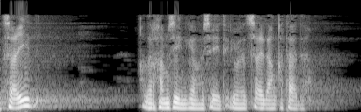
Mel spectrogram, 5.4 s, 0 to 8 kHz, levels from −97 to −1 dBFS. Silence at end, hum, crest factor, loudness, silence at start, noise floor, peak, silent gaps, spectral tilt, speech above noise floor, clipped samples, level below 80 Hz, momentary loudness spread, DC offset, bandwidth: 0.75 s; none; 16 dB; -14 LUFS; 0 s; -48 dBFS; 0 dBFS; none; -9 dB/octave; 35 dB; 0.3%; -48 dBFS; 17 LU; under 0.1%; 5.6 kHz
